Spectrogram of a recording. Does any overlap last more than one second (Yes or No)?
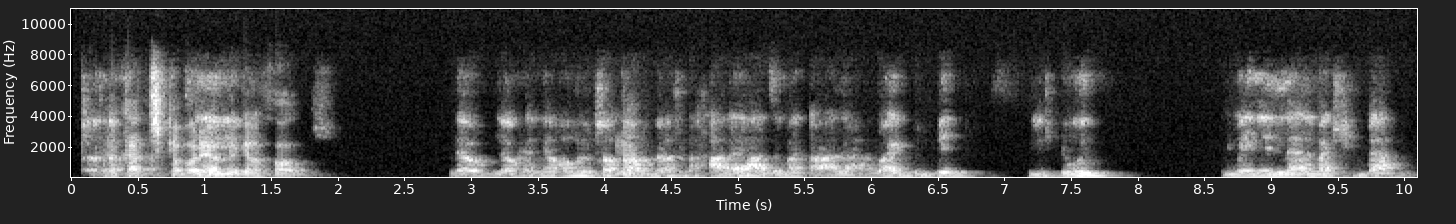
No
